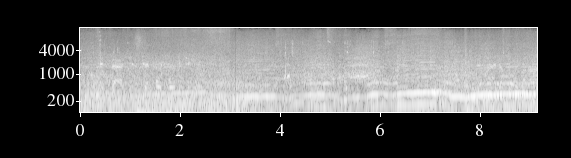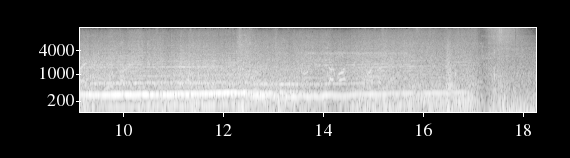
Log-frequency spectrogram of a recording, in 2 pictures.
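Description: A sports car engine roars at high revs, shifting pitch as it speeds up and slows.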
